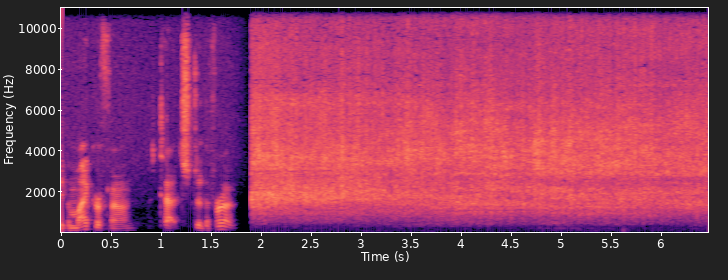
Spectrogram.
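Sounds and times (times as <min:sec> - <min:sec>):
speech: 0:00.0 - 0:01.8
toy model train small motor and wheels whirring and rattling: 0:01.9 - 0:06.4.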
